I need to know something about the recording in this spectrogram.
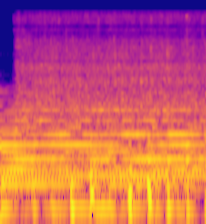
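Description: Rushing water of a rocky mountain creek, an even hiss that comes in suddenly just after the start, layered over soft new-age background music with sustained tones.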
